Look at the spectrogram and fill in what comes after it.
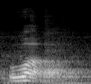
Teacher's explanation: व का उच्चारण स्थान कहाँ से हुआ? दंत और ओष्ठ से हो गया। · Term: दंत ओष्ठम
